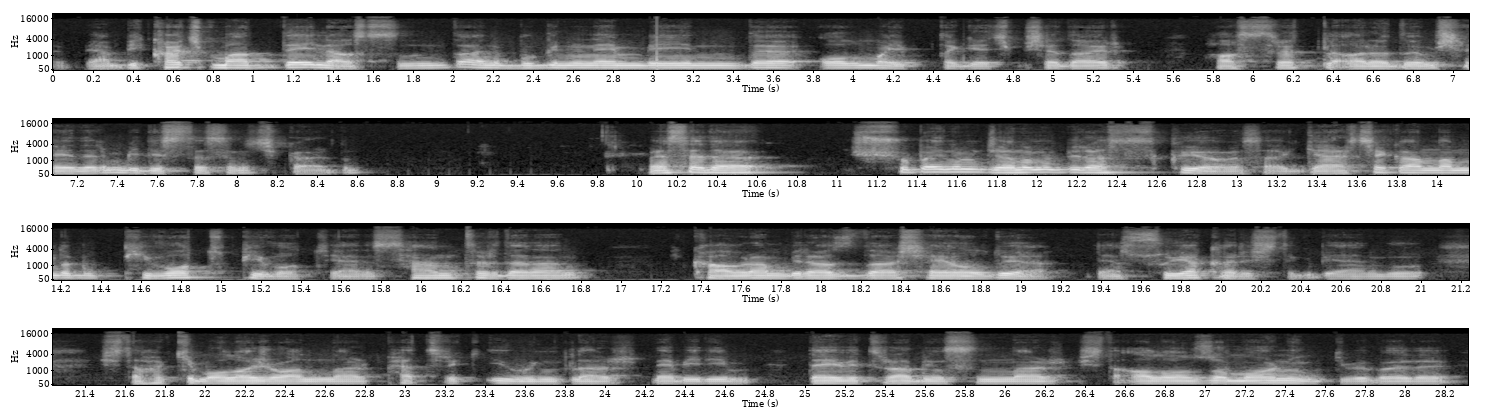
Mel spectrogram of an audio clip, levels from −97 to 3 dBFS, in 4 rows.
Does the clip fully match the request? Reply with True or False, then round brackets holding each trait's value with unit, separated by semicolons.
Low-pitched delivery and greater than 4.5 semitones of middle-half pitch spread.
False (110 Hz; 3.3 semitones)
